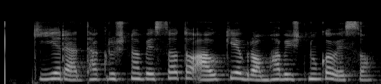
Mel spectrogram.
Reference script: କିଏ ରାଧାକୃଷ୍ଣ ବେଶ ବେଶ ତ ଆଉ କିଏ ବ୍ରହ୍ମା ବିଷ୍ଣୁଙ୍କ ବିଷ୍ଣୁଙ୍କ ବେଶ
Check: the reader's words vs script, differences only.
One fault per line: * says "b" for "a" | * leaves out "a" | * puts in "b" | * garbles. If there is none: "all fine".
* leaves out "ବେଶ"
* leaves out "ବିଷ୍ଣୁଙ୍କ"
